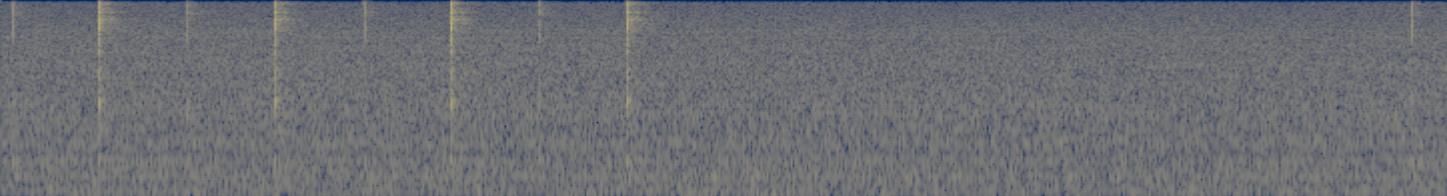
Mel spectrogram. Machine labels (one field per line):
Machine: valve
